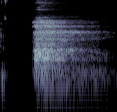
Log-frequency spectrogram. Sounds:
Sigh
